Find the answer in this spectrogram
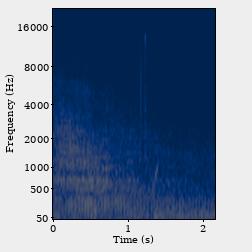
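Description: Steady low rumble with a faint hum from a vehicle engine running nearby, with a couple of faint clicks a little after a second in.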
